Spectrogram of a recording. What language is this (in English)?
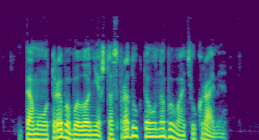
Belarusian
